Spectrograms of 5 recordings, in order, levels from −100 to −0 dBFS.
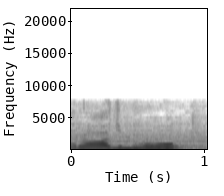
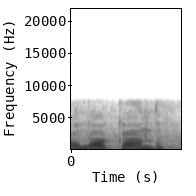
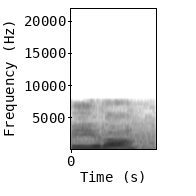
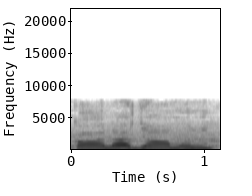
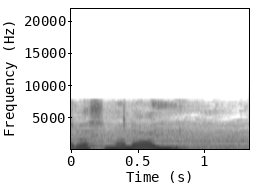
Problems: constant background noise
